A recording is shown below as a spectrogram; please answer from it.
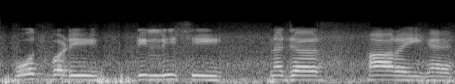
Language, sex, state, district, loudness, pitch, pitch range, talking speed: Hindi, female, Haryana, Jhajjar, -14 LUFS, 210 Hz, 200-210 Hz, 105 wpm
